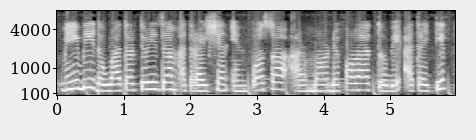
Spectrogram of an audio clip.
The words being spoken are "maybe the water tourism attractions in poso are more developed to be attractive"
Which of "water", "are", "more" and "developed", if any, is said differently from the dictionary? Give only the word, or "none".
developed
